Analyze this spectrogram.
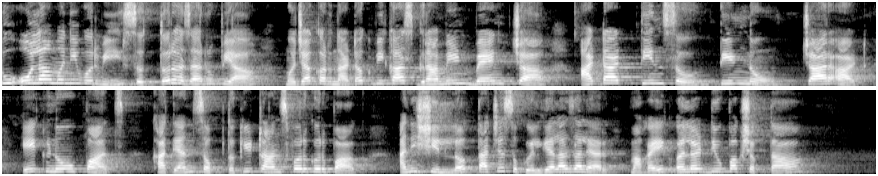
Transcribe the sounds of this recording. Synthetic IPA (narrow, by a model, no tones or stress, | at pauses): t̪uʔolaməniʋəɾʋisət̪ːəɾɦəd͡zaɾːupja | m̤əd͡ʑjakəɾnaʈəkʋikasɡɾamiːɳbɛ̃ŋk̚t͡ɕaː | ʈaʈ̚t̪iːnsət̪iːnːəwt͡ɕaɾaʈʰ | eknəwpãt͡s | kʰat̪jãnsəp̚t̪əkiːʈɾãnsfəɾkəɾpak | añiɕilːək̚t̪at͡ɕesəkəjlɡʱɛlad͡zaljaɾm̤akʰaekələɾʈ̚d̪iwpakɕəkt̪a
